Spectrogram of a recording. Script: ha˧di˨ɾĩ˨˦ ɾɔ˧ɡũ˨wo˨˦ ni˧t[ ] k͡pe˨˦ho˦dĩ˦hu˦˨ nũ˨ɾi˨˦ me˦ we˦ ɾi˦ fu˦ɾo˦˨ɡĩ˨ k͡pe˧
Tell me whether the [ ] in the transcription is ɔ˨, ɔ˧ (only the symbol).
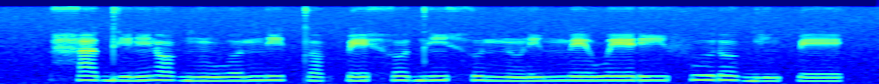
ɔ˨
